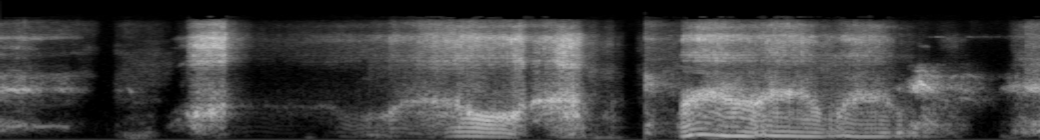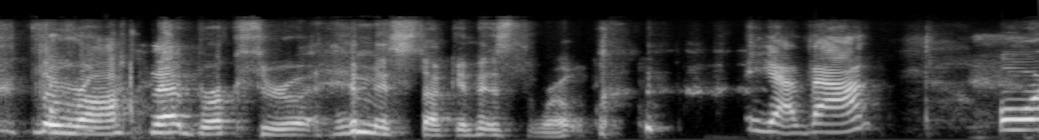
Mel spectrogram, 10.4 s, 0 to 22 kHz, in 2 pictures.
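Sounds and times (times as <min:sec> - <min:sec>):
person imitating Bigfoot growls and huff: 0:01.8 - 0:04.7
speech: 0:04.6 - 0:08.4, 0:09.0 - 0:09.6, 0:10.2 - 0:10.3.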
